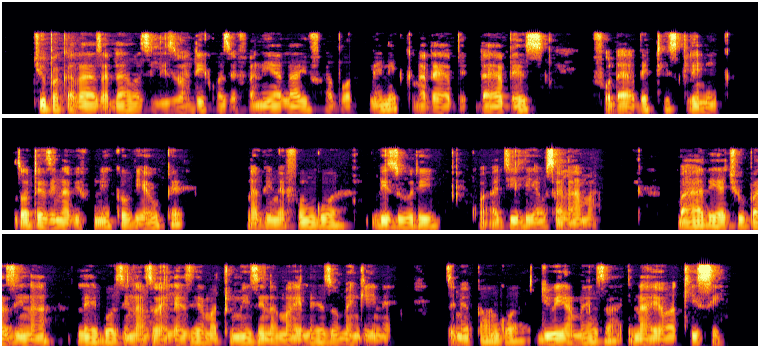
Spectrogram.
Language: Swahili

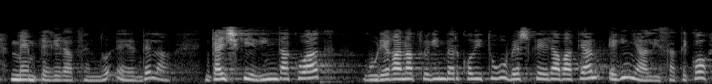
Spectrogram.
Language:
Basque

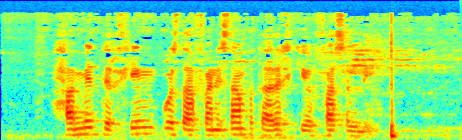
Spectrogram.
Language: Pashto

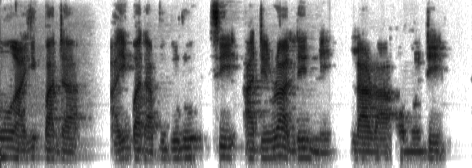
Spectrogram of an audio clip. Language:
Yoruba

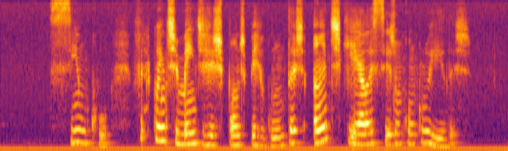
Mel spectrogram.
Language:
Portuguese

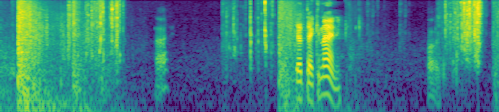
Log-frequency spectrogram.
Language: Portuguese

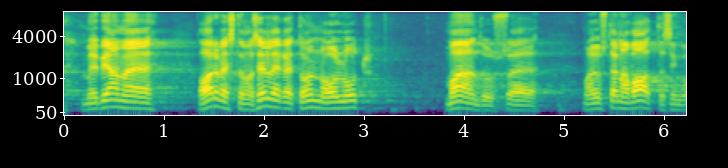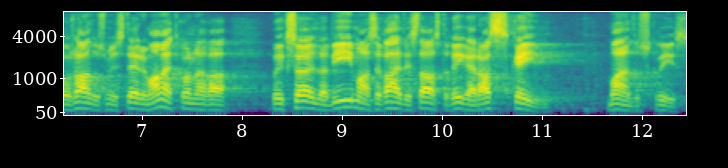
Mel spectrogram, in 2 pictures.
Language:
Estonian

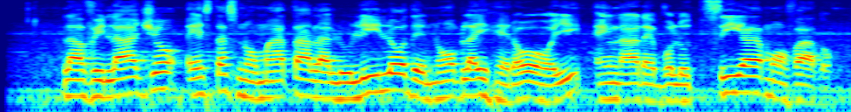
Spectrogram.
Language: Esperanto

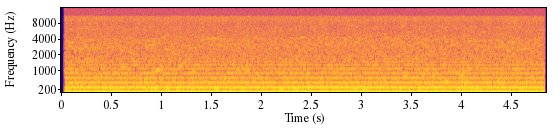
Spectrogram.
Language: Taita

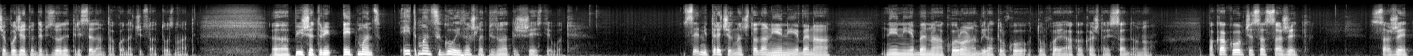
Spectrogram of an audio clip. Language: Croatian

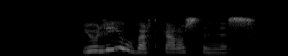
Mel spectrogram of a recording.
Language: Kabyle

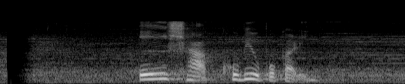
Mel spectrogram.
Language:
Bangla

